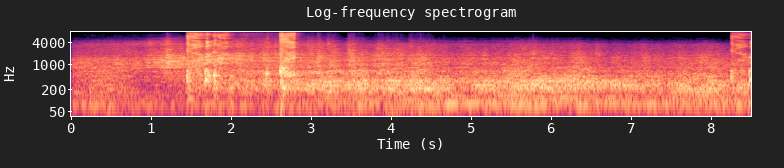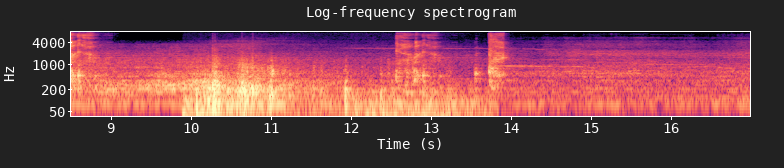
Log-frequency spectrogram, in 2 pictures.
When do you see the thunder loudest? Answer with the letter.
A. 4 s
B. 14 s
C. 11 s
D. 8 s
C.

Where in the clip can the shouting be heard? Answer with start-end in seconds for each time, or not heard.
not heard.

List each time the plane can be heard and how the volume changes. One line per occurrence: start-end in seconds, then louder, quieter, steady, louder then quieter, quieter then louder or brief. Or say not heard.
0.0-16.9 quieter.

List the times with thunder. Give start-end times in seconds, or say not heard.
9.8-13.2.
